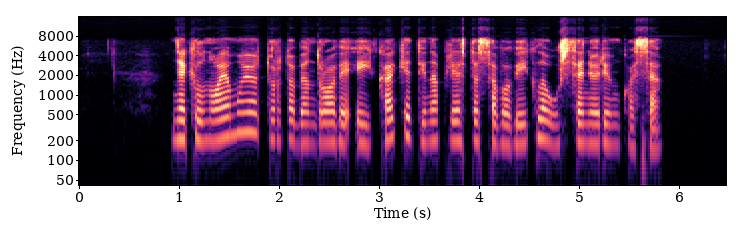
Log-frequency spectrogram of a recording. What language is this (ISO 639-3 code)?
lit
